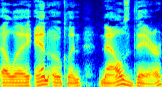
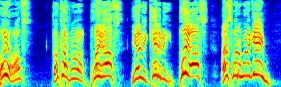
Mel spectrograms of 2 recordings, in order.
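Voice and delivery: very loud, shrill yell, high and hard; 9 dB louder than usual. Quoting a former head coach's famous line: Jim Mora impression. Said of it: "I was trying to do my Jim Mora".

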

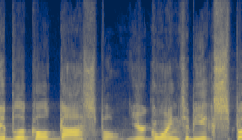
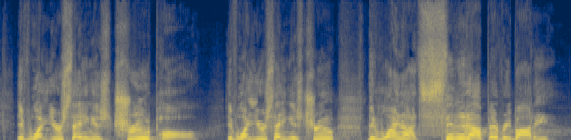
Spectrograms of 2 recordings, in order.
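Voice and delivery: put-on, high-pitched, sarcastic tone; 7 semitones higher than usual. Voicing the legalist's question to Paul: imitating a sarcastic question. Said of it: "Do you hear the sarcasm in the way that he asked".

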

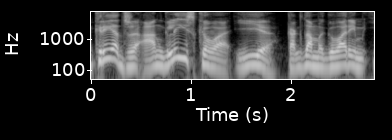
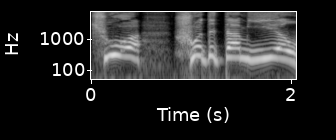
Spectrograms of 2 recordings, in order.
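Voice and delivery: put-on very high, deaf old man voice; 10 semitones higher than usual. Pronunciation teacher plays a grandpa who can't hear the student, in a deaf old man voice. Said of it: "А теперь я глухой дед, который вас не слышит".

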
